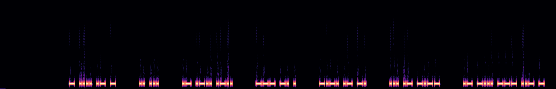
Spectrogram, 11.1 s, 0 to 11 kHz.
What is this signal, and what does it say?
Morse code, heard as a keyed tone, about 36 wpm, 700 Hz. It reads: THAT IS ALL ONE CAN SAY ABOUT
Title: 2x Word-Spacing - Sentences from Top 200 Words - 35wpm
